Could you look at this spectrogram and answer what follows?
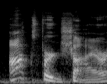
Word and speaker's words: Oxfordshire: example the word Shire every Britain will tell you that Buckingham Shire Oxford Shire and bedfordshire are pronounced buckinghamshire Oxfordshire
